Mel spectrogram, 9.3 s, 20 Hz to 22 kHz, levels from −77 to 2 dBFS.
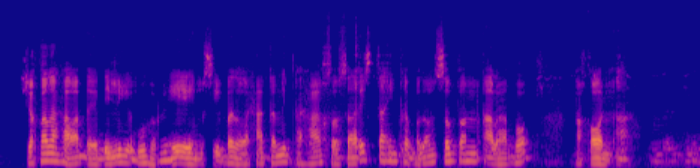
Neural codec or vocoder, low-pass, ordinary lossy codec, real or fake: codec, 44.1 kHz, 1.7 kbps, Pupu-Codec; none; none; fake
